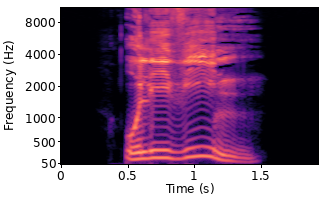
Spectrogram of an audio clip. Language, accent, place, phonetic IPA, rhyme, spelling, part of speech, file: German, Germany, Berlin, [oliˈviːn], -iːn, Olivin, noun, De-Olivin.ogg
- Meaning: olivine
